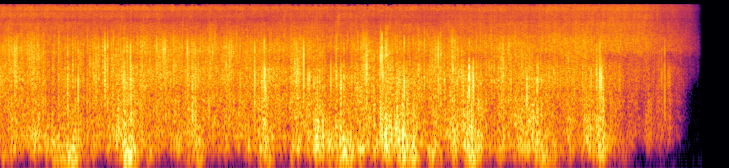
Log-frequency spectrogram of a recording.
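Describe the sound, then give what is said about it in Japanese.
Steady ASMR fizzing and bubbling, a dense crackle of tiny pops and hisses that stays level for about eight seconds before cutting off. No one speaks over it. “シュワシュワ。”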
